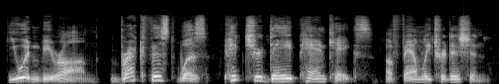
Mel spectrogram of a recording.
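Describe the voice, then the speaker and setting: A man teacher reading a children's picture book aloud with playful, expressive storytelling. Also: mid-range voice, measured pace, no room sound, clean studio sound.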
